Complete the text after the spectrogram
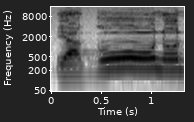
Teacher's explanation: Yakunun tahan 3 ya, kalau itu gunnah musyaddadah ya, ditahan ya dengan nun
